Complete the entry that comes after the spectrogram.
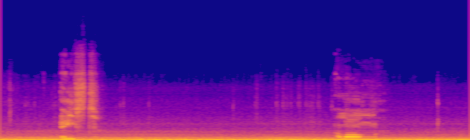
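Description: A car drives along South Perth Esplanade with a steady low road and engine rumble under someone talking, with brief higher sounds passing now and then.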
